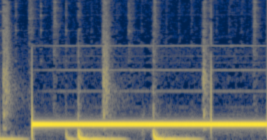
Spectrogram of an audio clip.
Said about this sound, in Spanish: Ah, cuando escuchamos ese sonido, amigos, significa que se cayó la conexión.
